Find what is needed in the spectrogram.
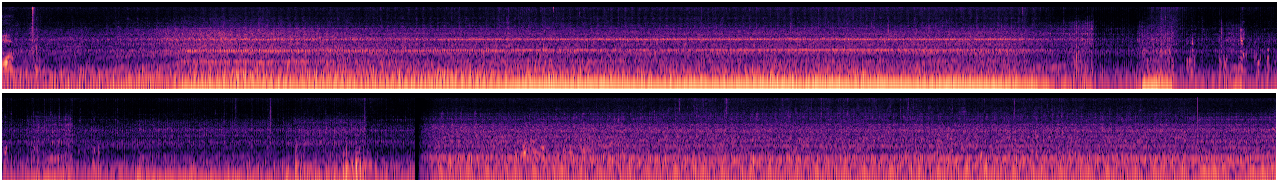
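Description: A narrowboat's diesel engine is run hard and steady while the boat is stuck on the canal bottom, then throttled back about halfway through. After an abrupt break it runs steadily at a lower, even note.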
